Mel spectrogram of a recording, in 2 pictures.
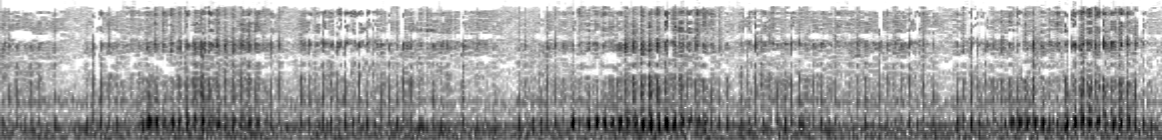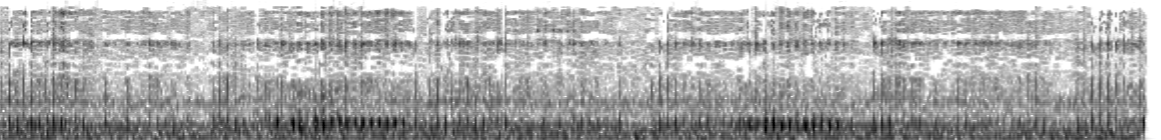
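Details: A dozing cat making soft sleeping sounds: low, rhythmic purring breaths rising and fading about every two seconds against a continuous faint hum.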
